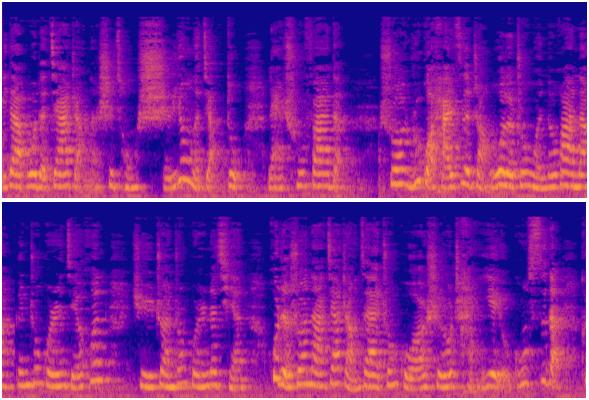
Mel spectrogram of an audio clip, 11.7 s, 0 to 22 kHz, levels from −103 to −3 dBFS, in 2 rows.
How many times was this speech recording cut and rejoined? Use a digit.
1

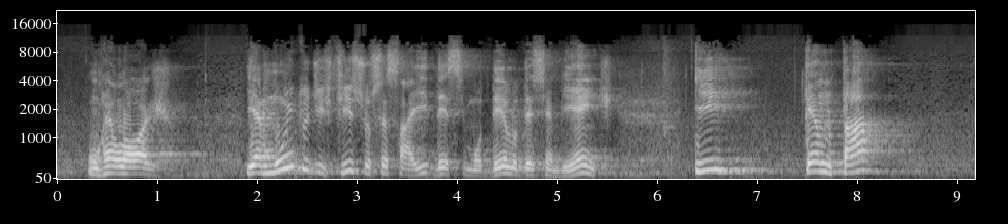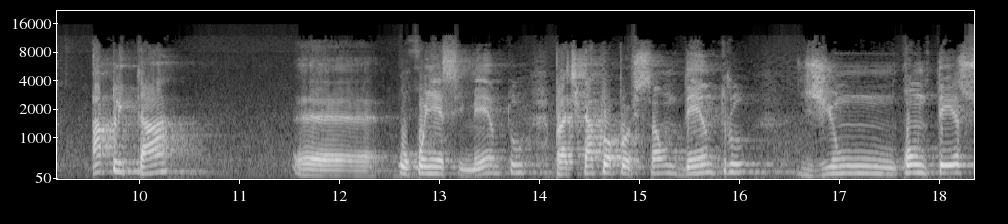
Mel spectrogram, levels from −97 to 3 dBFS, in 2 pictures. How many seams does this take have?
1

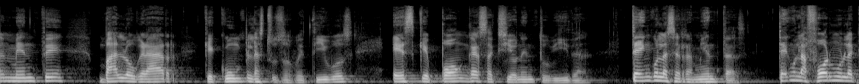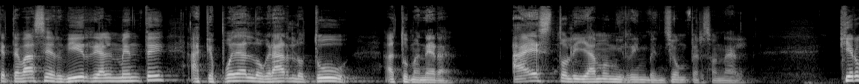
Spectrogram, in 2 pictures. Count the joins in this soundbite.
1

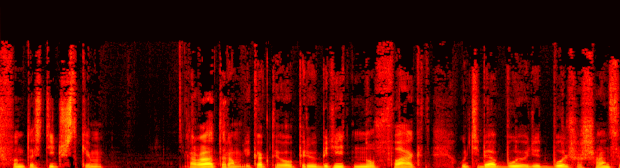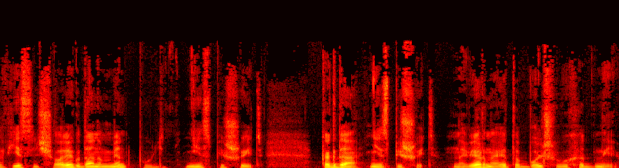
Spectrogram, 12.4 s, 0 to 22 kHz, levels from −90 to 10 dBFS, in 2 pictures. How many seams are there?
0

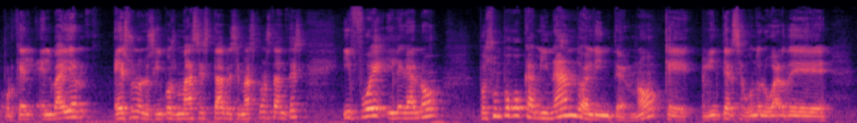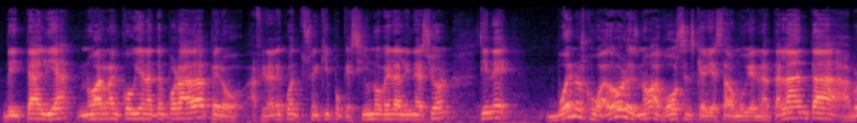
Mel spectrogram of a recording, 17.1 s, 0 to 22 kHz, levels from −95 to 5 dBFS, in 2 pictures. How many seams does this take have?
2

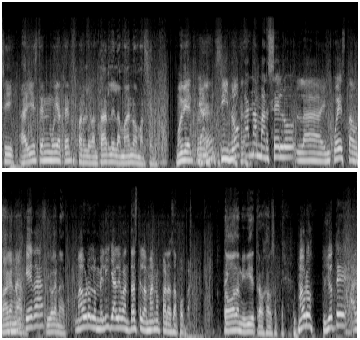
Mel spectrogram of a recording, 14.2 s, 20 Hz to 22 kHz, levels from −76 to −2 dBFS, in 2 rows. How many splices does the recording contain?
3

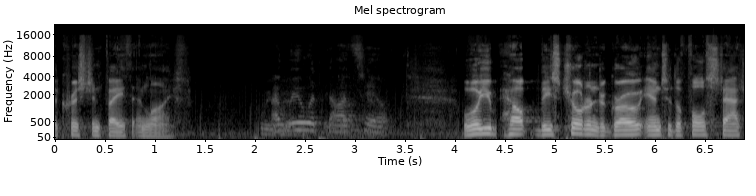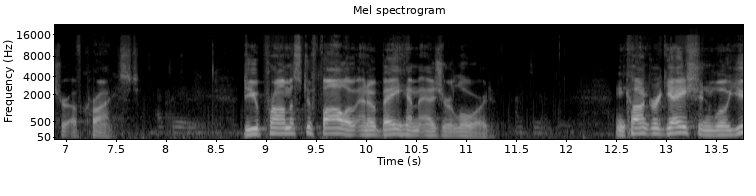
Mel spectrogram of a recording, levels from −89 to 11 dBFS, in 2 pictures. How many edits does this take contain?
2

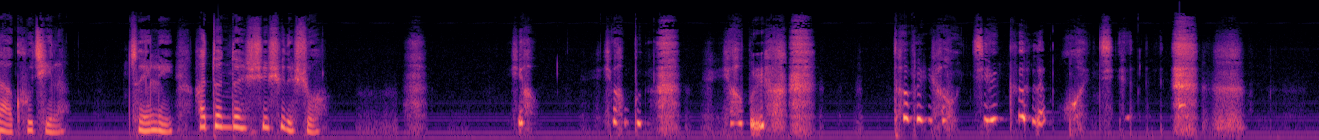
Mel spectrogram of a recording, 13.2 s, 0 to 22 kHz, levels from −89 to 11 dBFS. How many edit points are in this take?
0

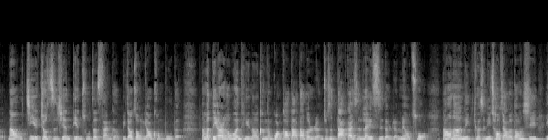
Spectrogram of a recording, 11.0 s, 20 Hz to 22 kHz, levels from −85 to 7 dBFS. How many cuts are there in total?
3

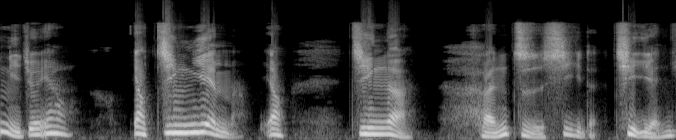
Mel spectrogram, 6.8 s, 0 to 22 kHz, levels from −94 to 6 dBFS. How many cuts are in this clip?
0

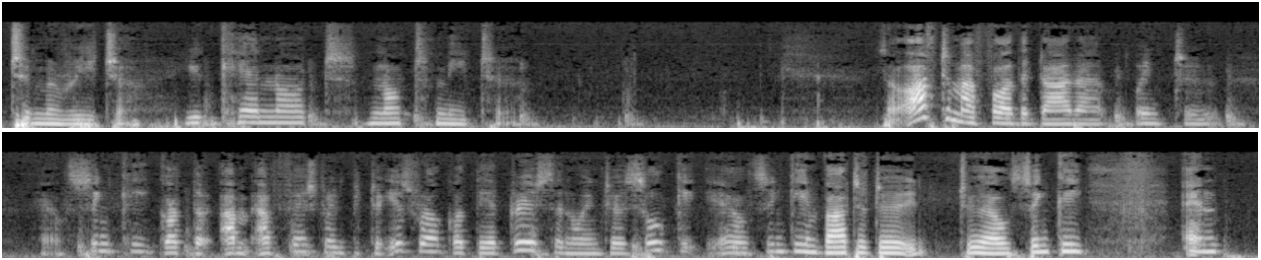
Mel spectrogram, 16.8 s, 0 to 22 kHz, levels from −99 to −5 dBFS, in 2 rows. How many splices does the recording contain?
0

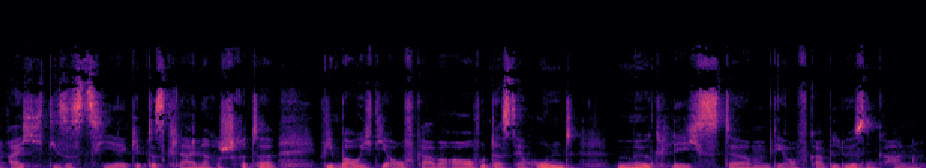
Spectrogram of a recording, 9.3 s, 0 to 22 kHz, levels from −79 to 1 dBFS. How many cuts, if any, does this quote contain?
1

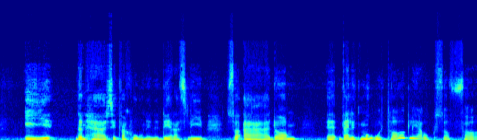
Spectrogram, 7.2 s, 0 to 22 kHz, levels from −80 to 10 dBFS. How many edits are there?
0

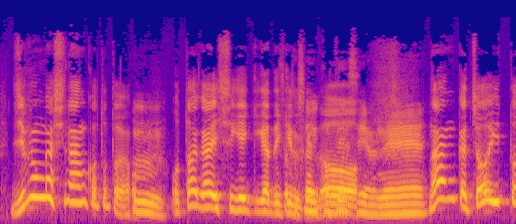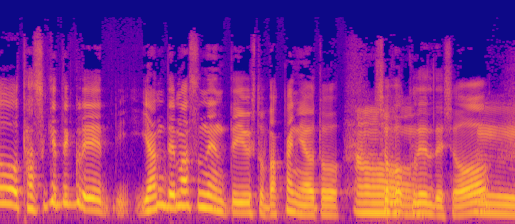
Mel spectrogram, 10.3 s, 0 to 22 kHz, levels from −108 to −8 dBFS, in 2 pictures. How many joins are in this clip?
1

